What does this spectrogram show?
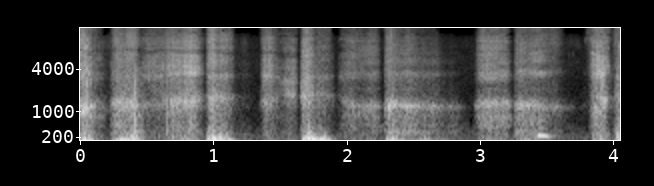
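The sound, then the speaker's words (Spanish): A voice imitates a mother's gasping, labored breathing at night, like asthma: a quick, uneven series of harsh, raspy breaths and snorting inhales, fairly loud, with no speech. “Como que ya no podía respirar, pobrecita, güey.”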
